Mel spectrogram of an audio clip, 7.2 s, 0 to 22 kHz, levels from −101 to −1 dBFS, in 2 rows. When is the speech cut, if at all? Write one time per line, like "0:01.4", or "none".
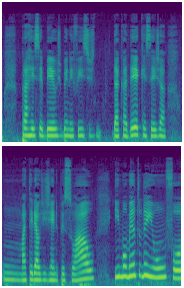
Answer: none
